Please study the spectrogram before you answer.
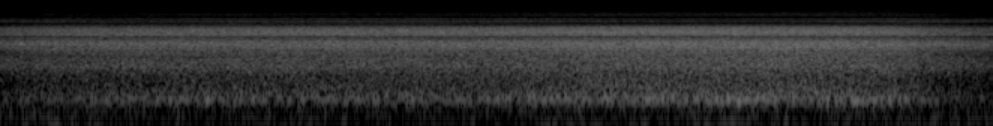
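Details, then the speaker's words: Vintage AM transistor radio tested at a low-signal location: a loud, constant waterfall-like rushing hiss. The owner suspects a noisy or weak bad germanium transistor, but this is not confirmed. "well listen to that waterfall noisy ass transistor maybe this one here is weak too"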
